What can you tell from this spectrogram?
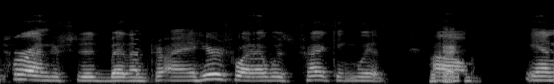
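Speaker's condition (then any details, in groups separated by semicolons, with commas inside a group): ALS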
